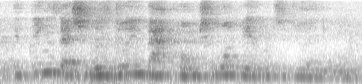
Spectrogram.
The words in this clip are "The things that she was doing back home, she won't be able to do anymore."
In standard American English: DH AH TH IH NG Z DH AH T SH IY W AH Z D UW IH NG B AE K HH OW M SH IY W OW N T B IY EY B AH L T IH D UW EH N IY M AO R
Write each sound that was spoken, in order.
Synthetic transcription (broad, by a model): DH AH TH IH NG Z DH AH T SH IY W AH Z D UW IH NG B AE K HH OW M SH IY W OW N B IY EY B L T IH D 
